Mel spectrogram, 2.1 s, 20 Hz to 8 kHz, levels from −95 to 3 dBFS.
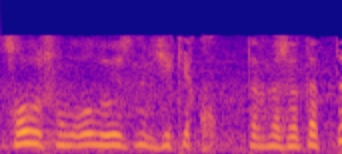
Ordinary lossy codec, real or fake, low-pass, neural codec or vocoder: AAC, 16 kbps; real; 7.2 kHz; none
